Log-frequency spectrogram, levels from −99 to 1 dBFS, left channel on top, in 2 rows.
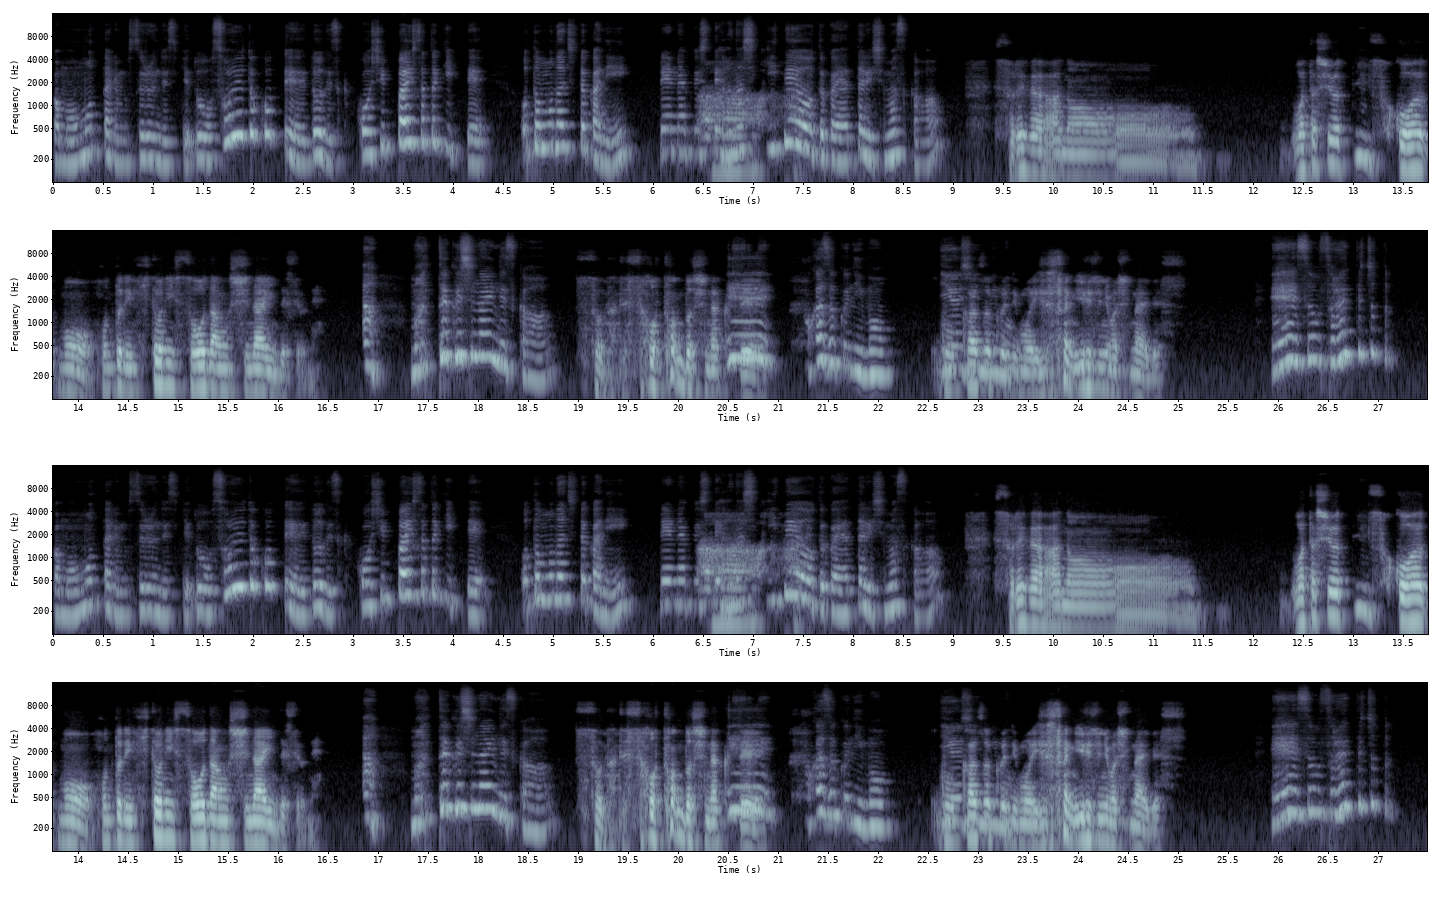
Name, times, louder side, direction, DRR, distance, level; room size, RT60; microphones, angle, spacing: voice 1, 0.0-4.3 4.8-5.7 6.1-8.9 13.0-13.2 16.8-17.0 17.3-18.8 20.5-20.9 21.3-22.1 22.6-23.4 25.9-27.1, left 1 dB, 20° left, 0.9 m, -36 dB
voice 2, 6.4-7.5 9.2-11.5 12.4-12.9 13.3-16.4 19.0-20.9 22.6-25.0, right 3 dB, 40° right, 0.4 m, -32 dB
3.3 x 2.2 x 3.4 m
head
